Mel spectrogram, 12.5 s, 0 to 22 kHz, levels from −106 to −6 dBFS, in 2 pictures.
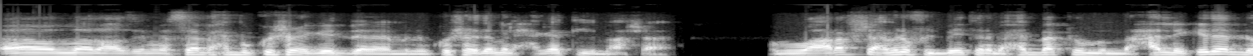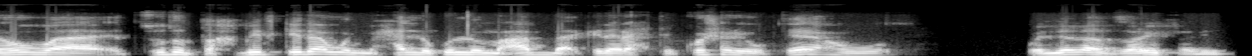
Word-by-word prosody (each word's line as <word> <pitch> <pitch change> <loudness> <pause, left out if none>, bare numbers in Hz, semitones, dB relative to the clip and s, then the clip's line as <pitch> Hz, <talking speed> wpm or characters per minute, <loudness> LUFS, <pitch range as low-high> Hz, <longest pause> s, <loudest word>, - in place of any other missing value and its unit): آه 130 0 +4
والله 125 +1 +3
العظيم. 115 -1 -1
أصل 125 +6 -2
أنا 135 - -2
باحب 140 0 -3
الكشري 145 -1 0
جدًا. 120 - 0
يعني 95 -1 -1
الكشري 115 +6 -1
ده 125 - +3
من 125 - 0
الحاجات 120 0 -3
اللي 110 - -5
باعشقها - - -8 0.5
وما 105 +2 -2
باعرفش 150 +7 +1
أعمله 155 +2 +3
في - - -12
البيت. 170 - 0
أنا - - +2
باحب 130 +1 -2
آكله 135 0 -1
من 110 -3 0
محل 130 +6 0
كده 155 +8 +2
اللي 150 -6 0
هو 135 -5 +3 0.2
تسوده 145 +2 -1
التخبيط 150 +1 -2
كده 160 +3 +2
والمحل 135 -2 0
كله 140 -1 +2
معبّق 125 0 +1
كده 125 0 +3
ريحة - - 0
الكشري 145 -2 -3
وبتاع 150 +8 -2
و 115 -2 -7 0.7
والليلة 140 +7 +3
الظريفة 115 -3 0
دي. 90 0 -6
130 Hz, 200 wpm, -13 LUFS, 115-145 Hz, 0.7 s, آه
